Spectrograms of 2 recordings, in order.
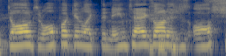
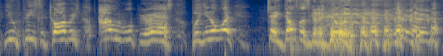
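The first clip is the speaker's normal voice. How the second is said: a touch louder, higher heel manager; mock manager trash talk; 6 semitones higher, 6 dB louder than usual. Manager mocking the opponent, mild heel trash talk. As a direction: sneer it like a cocky manager. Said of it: "and is like".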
